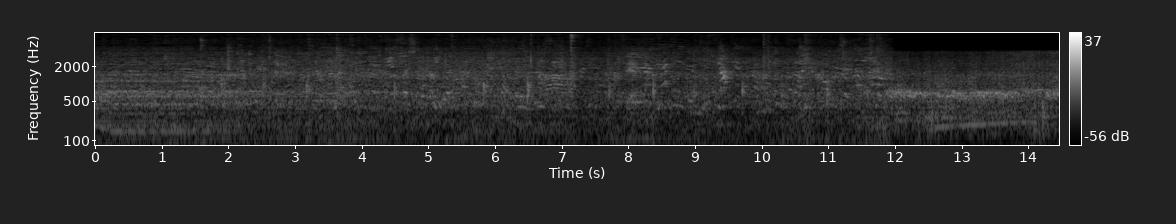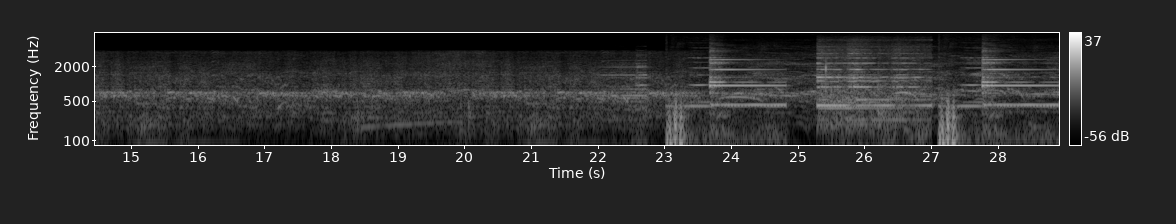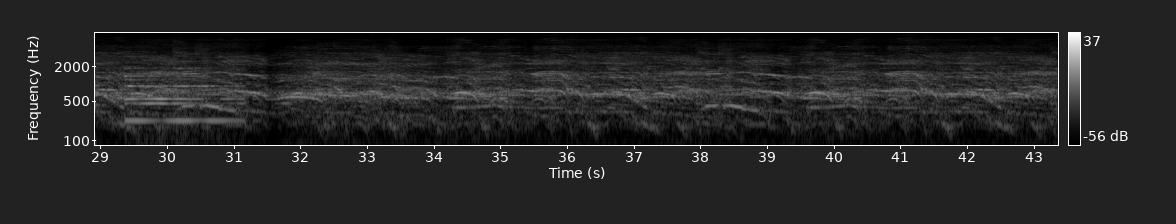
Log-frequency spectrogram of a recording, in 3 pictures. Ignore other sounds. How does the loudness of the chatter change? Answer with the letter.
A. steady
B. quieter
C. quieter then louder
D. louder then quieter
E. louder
A.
